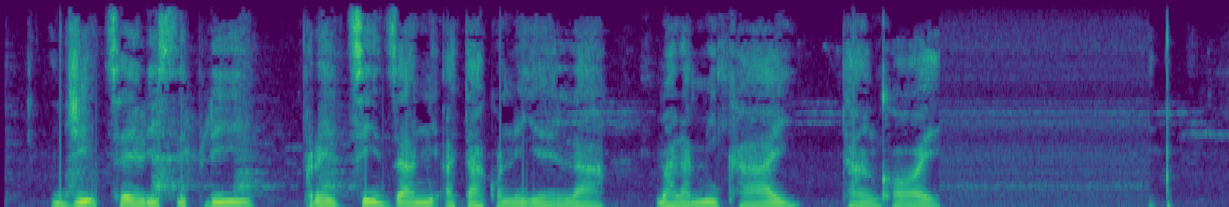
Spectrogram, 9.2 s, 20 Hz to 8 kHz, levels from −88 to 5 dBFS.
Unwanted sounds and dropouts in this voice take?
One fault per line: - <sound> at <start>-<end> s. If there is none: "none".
none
